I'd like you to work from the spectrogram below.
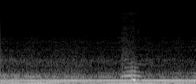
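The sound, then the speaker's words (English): A steady, low buzzing drone hums throughout, then briefly swells and bends in pitch about two-thirds of the way through, like a bee zipping past the ear. No one speaks. “If you think that you just heard a bee buzz past your ear, let me remind you that auditory hallucinations are a known side effect from prolonged chronostasis quarantine, such as you were exposed to.”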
